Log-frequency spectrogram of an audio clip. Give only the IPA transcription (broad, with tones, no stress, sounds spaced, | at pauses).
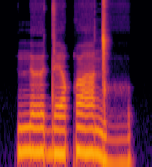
n əː˦ d ɛ˦ qʷ a˦ ŋ͡ǀ o̤˨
